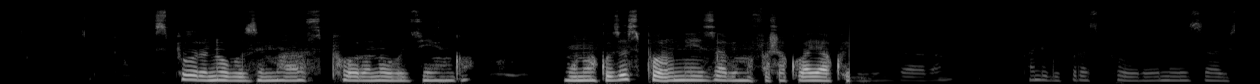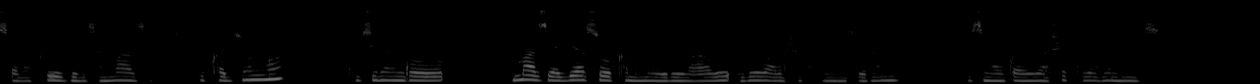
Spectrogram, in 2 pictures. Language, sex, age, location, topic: Kinyarwanda, female, 25-35, Kigali, health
